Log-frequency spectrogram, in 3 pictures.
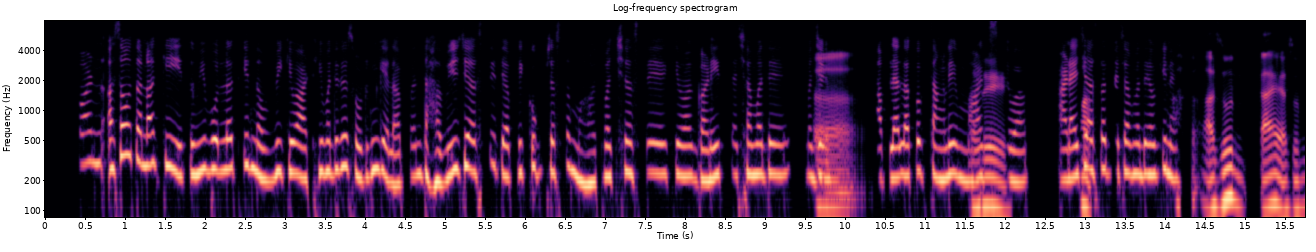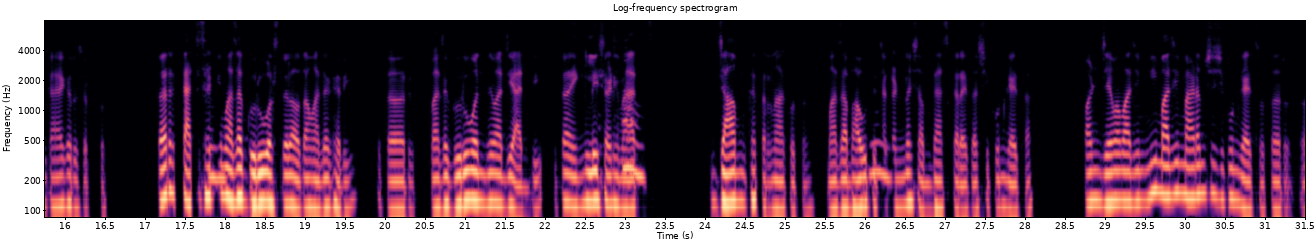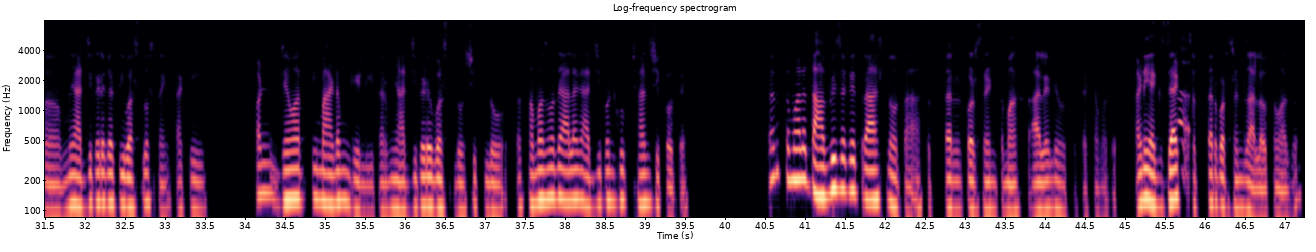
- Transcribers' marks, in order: in English: "एक्झॅक्ट"
- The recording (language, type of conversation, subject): Marathi, podcast, शाळेतल्या एखाद्या शिक्षकामुळे कधी शिकायला प्रेम झालंय का?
